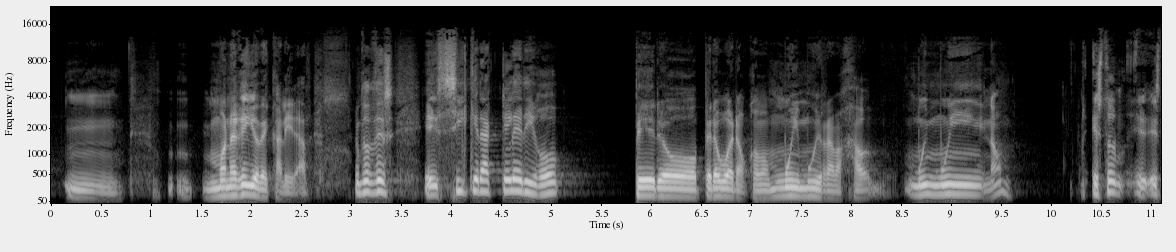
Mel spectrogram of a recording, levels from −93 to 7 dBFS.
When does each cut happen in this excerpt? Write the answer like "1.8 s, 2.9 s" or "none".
1.5 s, 9.3 s

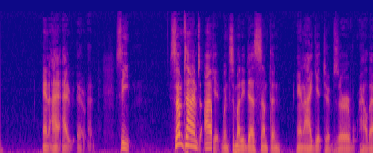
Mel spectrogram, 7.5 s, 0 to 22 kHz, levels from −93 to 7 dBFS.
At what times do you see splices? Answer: 4.2 s

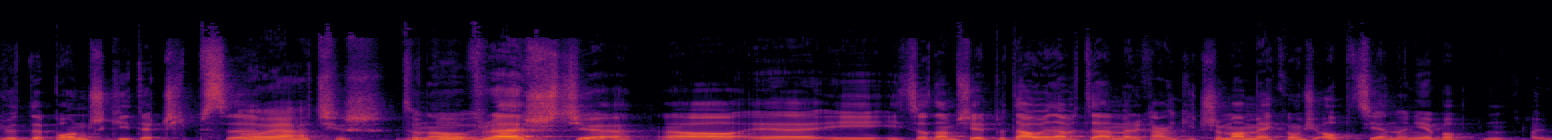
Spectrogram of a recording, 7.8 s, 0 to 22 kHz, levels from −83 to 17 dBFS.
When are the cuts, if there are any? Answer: 3.2 s, 6.0 s

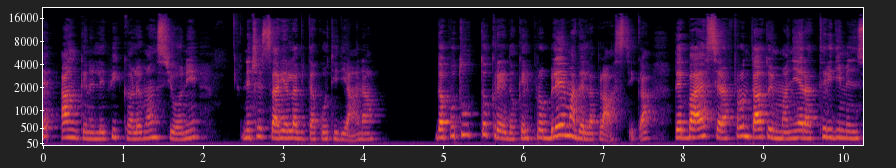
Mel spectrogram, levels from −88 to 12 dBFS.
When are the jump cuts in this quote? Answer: none

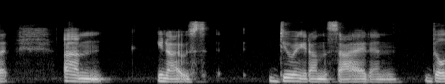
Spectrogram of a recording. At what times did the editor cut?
1.4 s

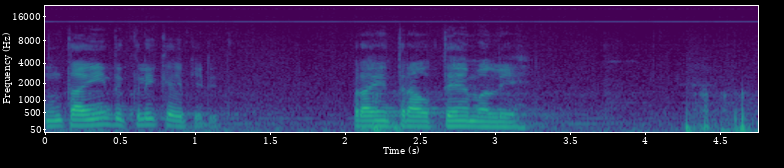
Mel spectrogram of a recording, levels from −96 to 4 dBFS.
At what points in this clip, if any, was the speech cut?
0.9 s

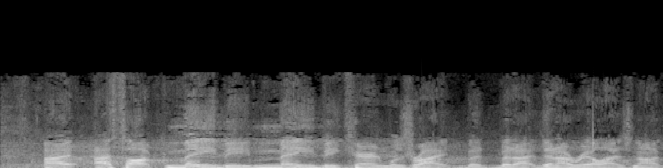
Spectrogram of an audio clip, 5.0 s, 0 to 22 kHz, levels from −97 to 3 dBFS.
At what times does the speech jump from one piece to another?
none

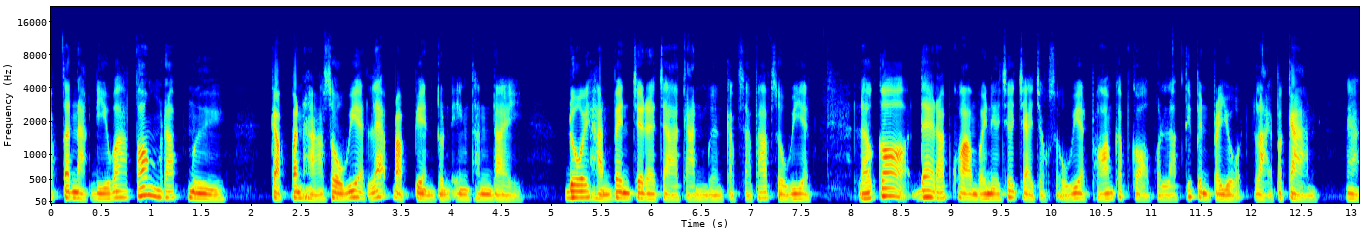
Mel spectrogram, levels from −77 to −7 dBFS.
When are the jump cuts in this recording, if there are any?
none

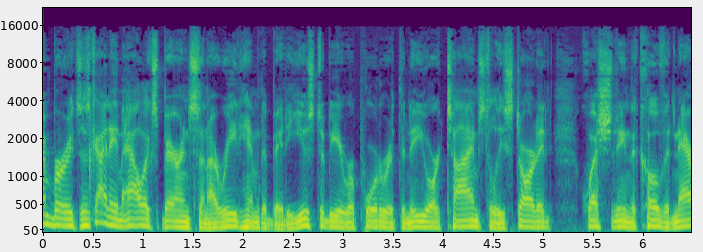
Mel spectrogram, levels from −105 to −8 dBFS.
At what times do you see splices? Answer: 2.2 s

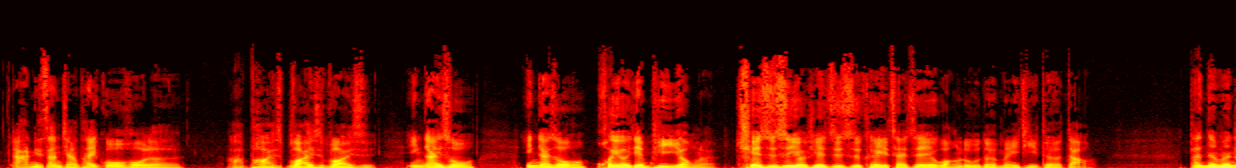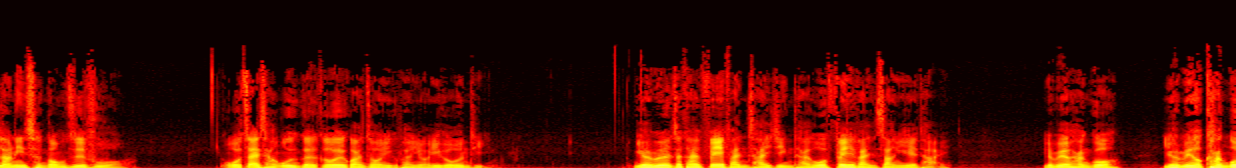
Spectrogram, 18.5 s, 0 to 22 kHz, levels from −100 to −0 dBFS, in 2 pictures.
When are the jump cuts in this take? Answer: 5.4 s

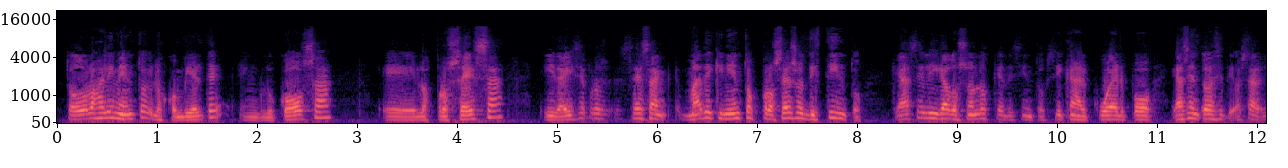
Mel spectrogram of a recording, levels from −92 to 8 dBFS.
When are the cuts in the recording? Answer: none

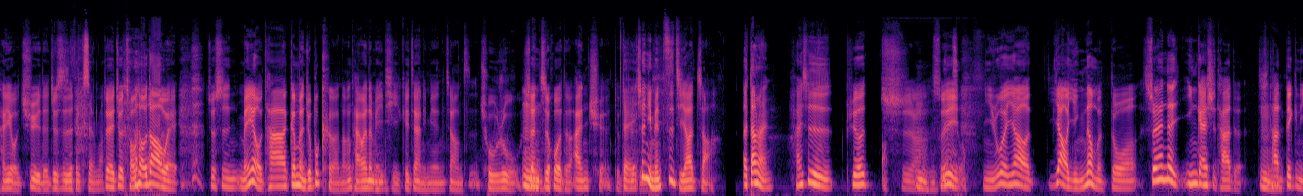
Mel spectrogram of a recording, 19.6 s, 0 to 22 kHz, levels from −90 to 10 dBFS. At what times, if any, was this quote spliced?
9.6 s, 13.2 s

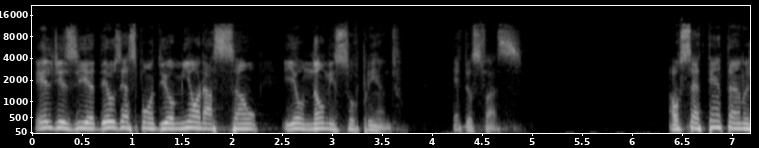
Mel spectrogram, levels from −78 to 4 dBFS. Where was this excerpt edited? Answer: 4.2 s

